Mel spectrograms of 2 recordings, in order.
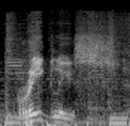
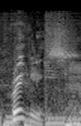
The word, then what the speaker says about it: Wrigley's: La pronunciación correcta de esa compañía es Wrigley's. – Wrigley's.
